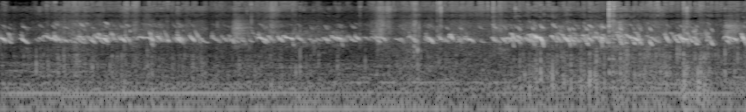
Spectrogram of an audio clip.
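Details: Many young chicks chirping continuously, bright short peeps sliding downward in a dense unbroken stream, with a soft background hum and a few faint clicks.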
